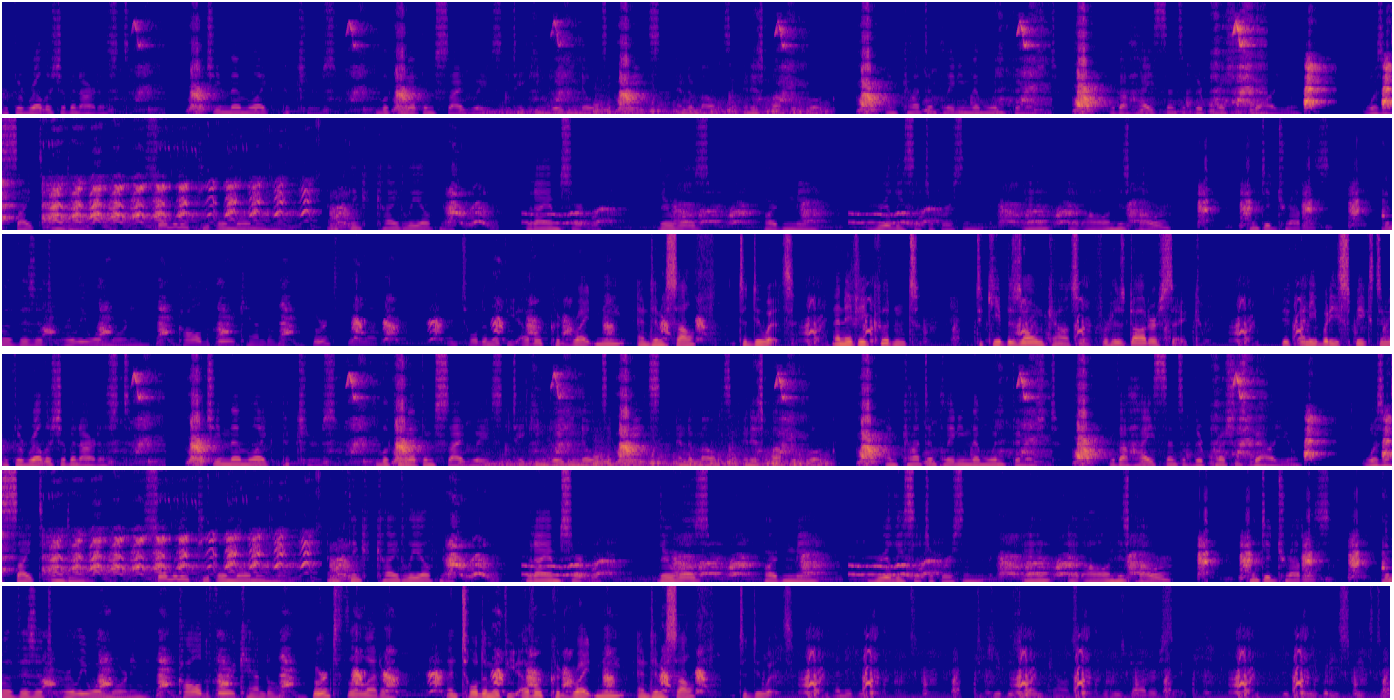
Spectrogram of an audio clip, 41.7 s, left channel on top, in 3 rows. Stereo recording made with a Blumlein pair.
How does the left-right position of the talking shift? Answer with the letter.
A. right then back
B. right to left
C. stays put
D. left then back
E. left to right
B.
